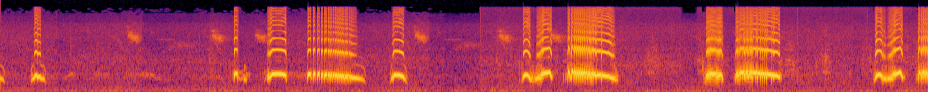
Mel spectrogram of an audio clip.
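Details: Cu đất, the spotted dove, cooing steadily: clusters of short rounded notes and long slightly falling coos, several phrases in close succession, played to stimulate decoy birds into calling.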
